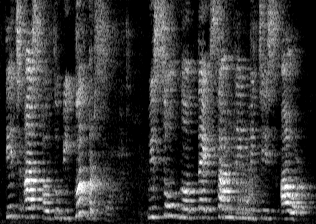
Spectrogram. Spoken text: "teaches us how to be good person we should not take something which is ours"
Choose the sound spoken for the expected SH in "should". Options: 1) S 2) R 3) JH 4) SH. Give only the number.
1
